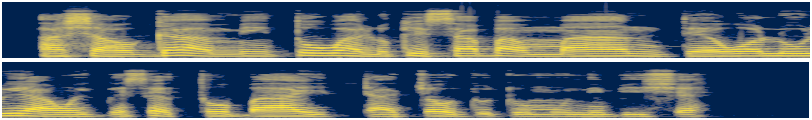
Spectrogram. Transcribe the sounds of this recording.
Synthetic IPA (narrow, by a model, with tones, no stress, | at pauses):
a˨ʃa˨ɔ˨ɡa˨˦˨mĩ˧to˦wa˦˨lo˨˦ke˦˨sa˦ba˦˨mãː˦n̩˦dɛ˧wɔ˦lo˦ɾi˦a˦˨w̃ɔ̃˧i˨ɡ͡be˨˦sɛ˦˨to˦ba˦i˦˨d̥a˨˦d͡ʒɔ˦o˦˨do˨do˧mũ˧nĩ˦bi˧ʃɛ˦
